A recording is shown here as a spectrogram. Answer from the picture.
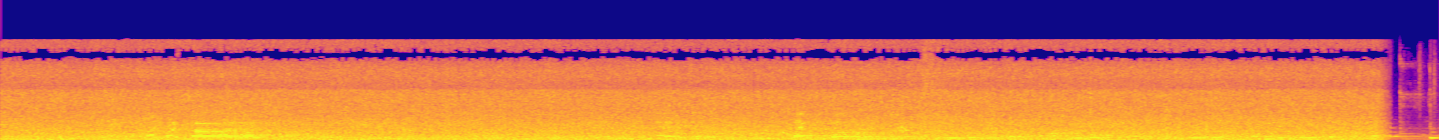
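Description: Steady rushing of water pouring from an artificial rock waterfall into a shallow indoor pool, with children's voices calling out now and then, one high call about two seconds in.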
